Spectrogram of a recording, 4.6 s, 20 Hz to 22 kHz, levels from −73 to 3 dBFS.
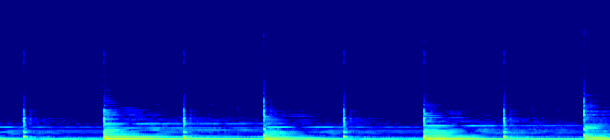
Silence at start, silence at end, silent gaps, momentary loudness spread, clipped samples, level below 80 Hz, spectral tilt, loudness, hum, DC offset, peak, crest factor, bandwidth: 0 s; 0 s; none; 11 LU; under 0.1%; -72 dBFS; -5 dB/octave; -35 LUFS; none; under 0.1%; -16 dBFS; 18 dB; 14.5 kHz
